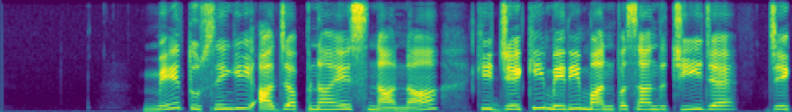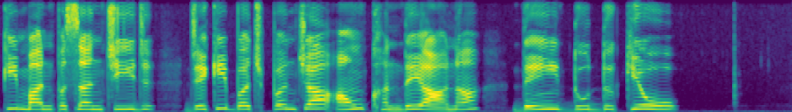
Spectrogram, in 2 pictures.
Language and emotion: Dogri, neutral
